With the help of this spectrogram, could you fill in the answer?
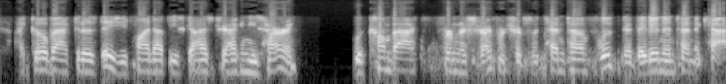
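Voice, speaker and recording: Here a man with a plain, everyday voice talks at a fairly quick pace and a fairly high pitch. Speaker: fishing charter captain. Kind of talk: casual chat.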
